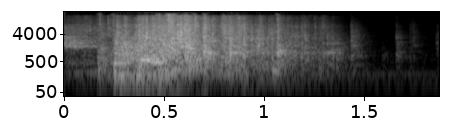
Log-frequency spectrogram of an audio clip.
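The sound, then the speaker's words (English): Trash dumped out by a monkey tumbles out in one loud, rattling crash lasting about a second, a dense clatter of hard bits and debris that fades quickly, followed by a couple of faint small knocks. “Why would you dump the trash out? Now there's trash everywhere.”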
